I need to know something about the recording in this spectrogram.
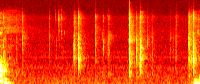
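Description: Computer keyboard being typed on slowly: a handful of separate key clicks at uneven intervals.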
